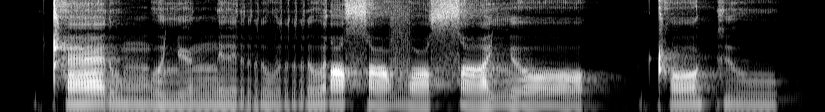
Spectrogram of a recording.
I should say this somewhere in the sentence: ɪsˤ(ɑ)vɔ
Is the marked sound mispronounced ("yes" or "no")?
no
